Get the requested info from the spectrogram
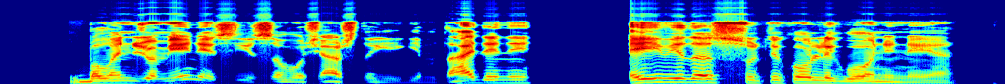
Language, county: Lithuanian, Šiauliai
